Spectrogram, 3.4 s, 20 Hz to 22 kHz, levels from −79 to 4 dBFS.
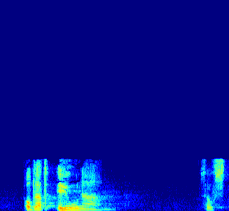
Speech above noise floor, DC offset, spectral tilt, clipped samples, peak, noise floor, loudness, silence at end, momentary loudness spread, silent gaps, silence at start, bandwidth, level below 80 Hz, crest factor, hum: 42 dB; under 0.1%; -9.5 dB/octave; under 0.1%; -4 dBFS; -68 dBFS; -25 LUFS; 0.05 s; 14 LU; none; 0.4 s; 5.8 kHz; -76 dBFS; 24 dB; none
